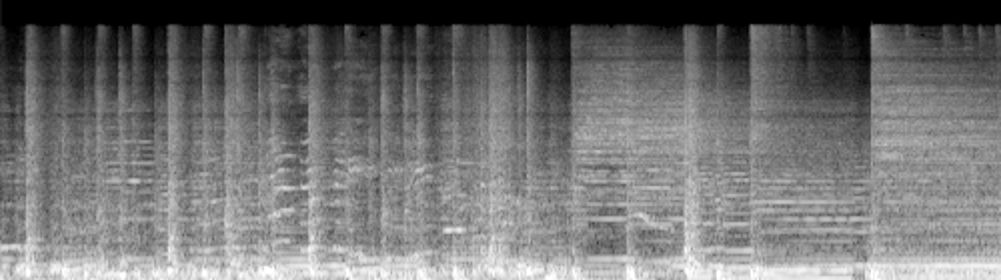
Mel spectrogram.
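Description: Live blues-rock band playing loud: drum kit, electric bass and electric guitar. The drums are busy throughout, with a sharp cymbal-bright hit near the end after which the band holds ringing chords.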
